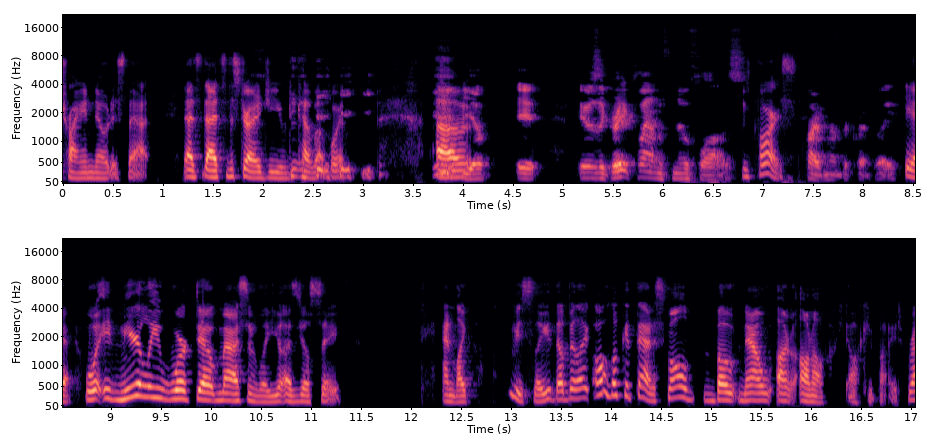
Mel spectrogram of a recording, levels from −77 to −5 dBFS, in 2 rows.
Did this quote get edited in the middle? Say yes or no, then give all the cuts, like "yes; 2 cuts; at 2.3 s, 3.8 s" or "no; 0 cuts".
yes; 1 cut; at 11.7 s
